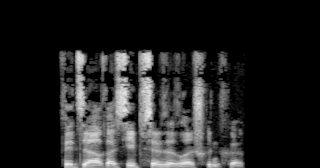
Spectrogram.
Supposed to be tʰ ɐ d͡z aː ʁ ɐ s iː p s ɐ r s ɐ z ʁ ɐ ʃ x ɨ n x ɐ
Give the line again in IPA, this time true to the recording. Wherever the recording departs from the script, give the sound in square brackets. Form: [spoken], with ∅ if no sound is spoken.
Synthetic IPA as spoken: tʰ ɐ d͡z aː ʁ ɐ s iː p s ɐ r [z] ɐ z ʁ ɐ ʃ x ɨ n x ɐ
